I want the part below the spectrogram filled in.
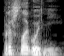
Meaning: last year; last year's
- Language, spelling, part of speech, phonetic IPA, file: Russian, прошлогодний, adjective, [prəʂɫɐˈɡodʲnʲɪj], Ru-прошлогодний.ogg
